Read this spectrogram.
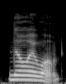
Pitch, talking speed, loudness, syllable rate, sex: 205 Hz, 270 wpm, -15 LUFS, 6.1 syllables/s, female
